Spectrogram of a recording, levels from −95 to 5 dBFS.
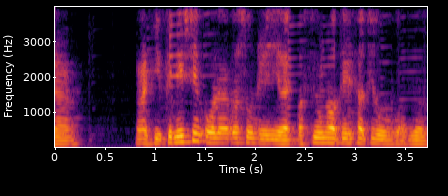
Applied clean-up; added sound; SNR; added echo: neural mask model DeepFilterNet 3.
